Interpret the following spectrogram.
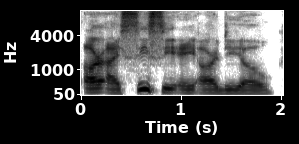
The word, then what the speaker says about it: Riccardo: So it is Riccardo. And that's Rick, not Rice, not Rico, not Ricky.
